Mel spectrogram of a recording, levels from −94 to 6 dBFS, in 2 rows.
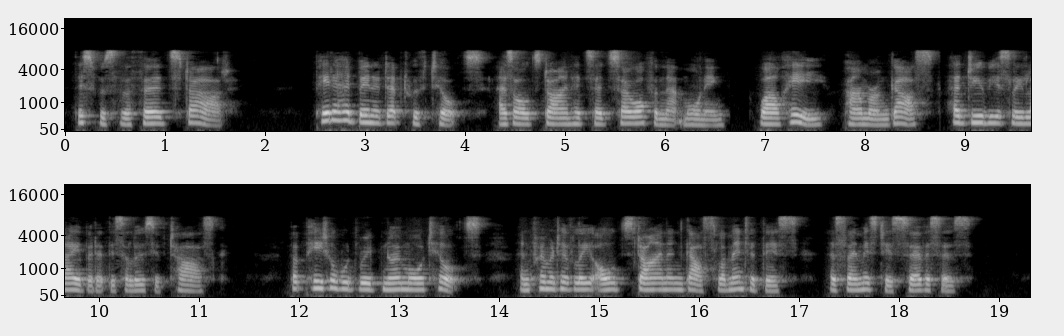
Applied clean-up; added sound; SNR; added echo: none; none; none; none.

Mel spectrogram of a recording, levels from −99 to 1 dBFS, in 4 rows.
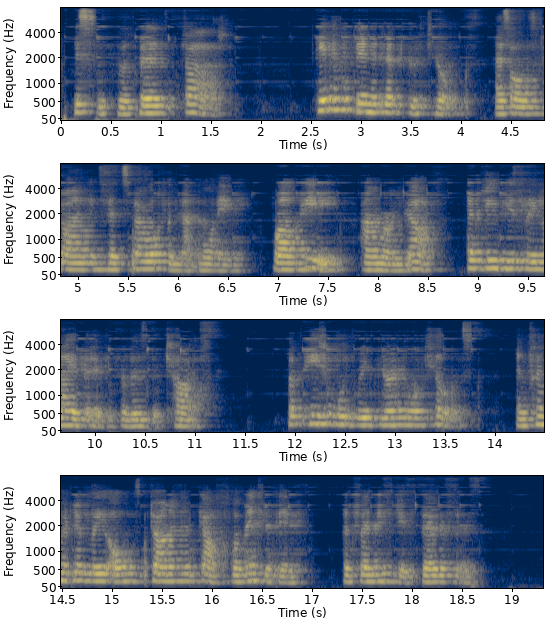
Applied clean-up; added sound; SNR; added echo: neural mask model DeepFilterNet 3.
